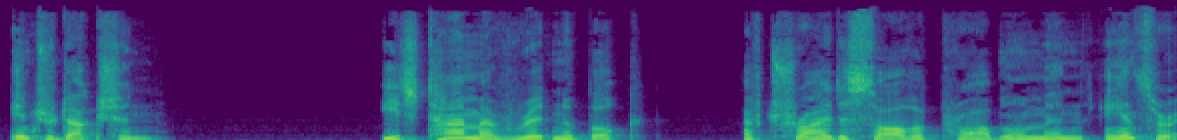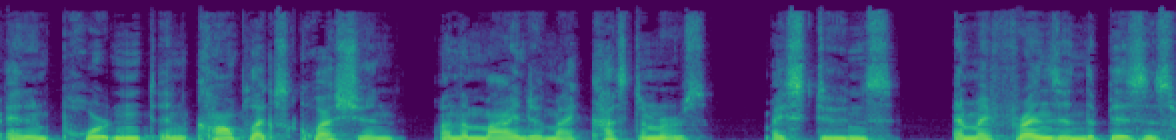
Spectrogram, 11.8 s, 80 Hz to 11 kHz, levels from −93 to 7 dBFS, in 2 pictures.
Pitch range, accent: 100-140 Hz, American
